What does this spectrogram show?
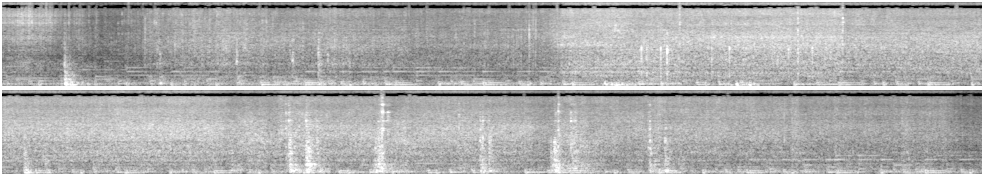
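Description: Chicken and lotus-root slices sizzling in a frying pan, with a steady hiss that gets louder about eight seconds in as the seasoning sauce goes in and is stirred through. A few sharp knocks of chopsticks against the pan come in the second half.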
